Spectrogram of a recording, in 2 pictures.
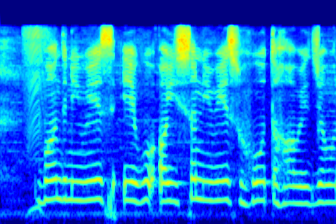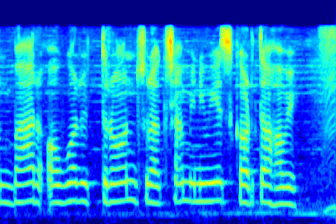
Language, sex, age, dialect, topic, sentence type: Bhojpuri, female, 18-24, Northern, banking, statement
